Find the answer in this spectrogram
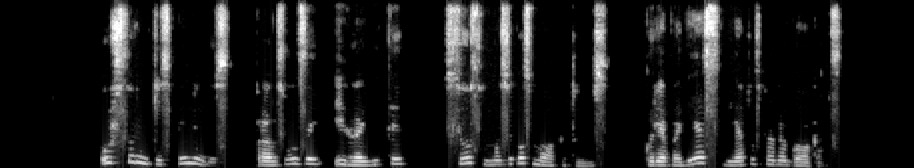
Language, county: Lithuanian, Klaipėda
